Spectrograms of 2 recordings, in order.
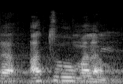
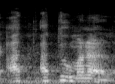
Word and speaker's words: Atu Manal: It's sorry if I pronounce it wrong, but it's called Atu Malam. Malam? Manal. Manal. Okay, Atu Manal.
